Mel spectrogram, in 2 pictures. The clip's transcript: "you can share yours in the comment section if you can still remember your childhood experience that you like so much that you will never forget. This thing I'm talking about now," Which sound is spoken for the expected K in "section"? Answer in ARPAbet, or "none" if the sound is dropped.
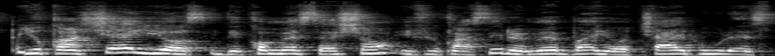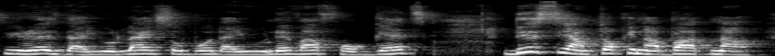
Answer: none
